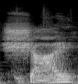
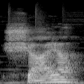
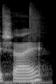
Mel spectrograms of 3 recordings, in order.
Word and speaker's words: Shai: Can I just confirm that it's Shai Marie and not Shia Marie? Well, it's S-H-A-I. Yeah, I would say Shai or Shay.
